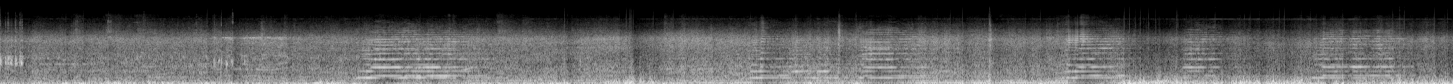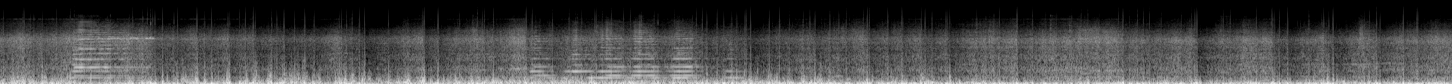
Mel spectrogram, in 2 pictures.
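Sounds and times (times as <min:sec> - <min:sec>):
low rumble of moving train: 0:00.0 - 0:29.0
locomotive horn short blasts: 0:02.2 - 0:03.0, 0:03.6 - 0:04.9, 0:07.5 - 0:09.3, 0:10.6 - 0:12.3, 0:13.1 - 0:14.1, 0:15.3 - 0:16.2, 0:19.8 - 0:22.0.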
